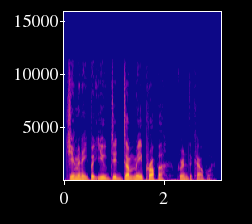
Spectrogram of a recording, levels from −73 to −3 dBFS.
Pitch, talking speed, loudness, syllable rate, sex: 100 Hz, 190 wpm, -20 LUFS, 5.5 syllables/s, male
